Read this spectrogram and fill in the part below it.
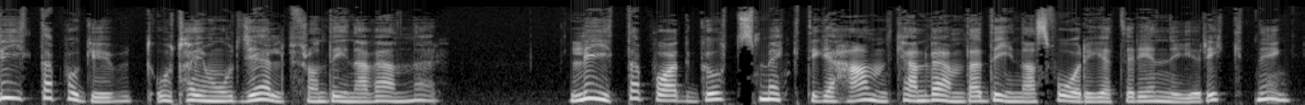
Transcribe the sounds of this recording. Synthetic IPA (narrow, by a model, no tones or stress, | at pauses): liːt̪apʰɔɡʉ̟ːd̪ɔt̪ʰɑːɪmuːt̪jɛlpfɾɔnd̪iːnavɛnːəɾ | liːt̪apʰɔat̪ɡɵt̪smɛkt̪ɪɡahand̪kʰanvɛnd̪ad̪iːnasvoːɾɪheːt̪əɾɪɛnːyːɾɪkt̪nɪŋ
